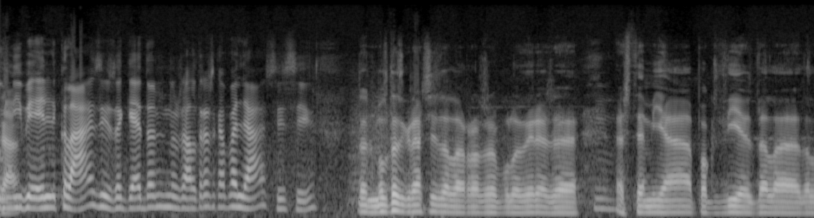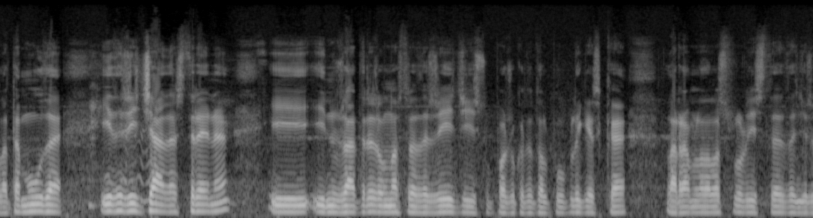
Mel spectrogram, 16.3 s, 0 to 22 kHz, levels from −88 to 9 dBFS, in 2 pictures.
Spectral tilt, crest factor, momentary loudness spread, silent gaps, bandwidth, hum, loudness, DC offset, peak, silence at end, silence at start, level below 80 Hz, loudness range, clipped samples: -5.5 dB/octave; 16 dB; 9 LU; none; 19.5 kHz; none; -22 LUFS; under 0.1%; -6 dBFS; 0 s; 0 s; -54 dBFS; 3 LU; under 0.1%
